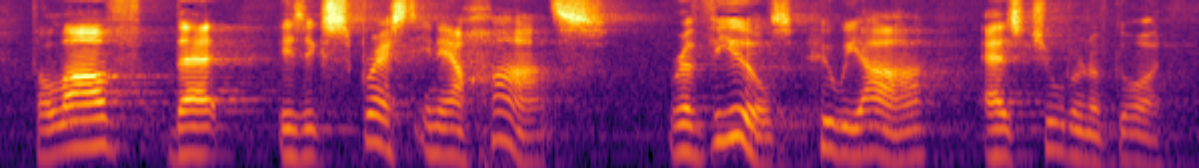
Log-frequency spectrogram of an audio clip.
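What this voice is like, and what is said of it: Australian accent. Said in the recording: “my accent that was built into me as an Aussie born and growing up here”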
